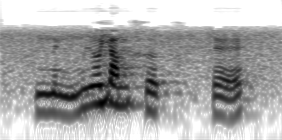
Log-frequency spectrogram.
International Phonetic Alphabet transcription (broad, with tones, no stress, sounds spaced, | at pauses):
n ɛ˨˩˨ ŋ m i˧˥ ə̯ j a˧˥ m x əː˨˩ k ə˨˩ k̚ s ɛ˨˩˦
